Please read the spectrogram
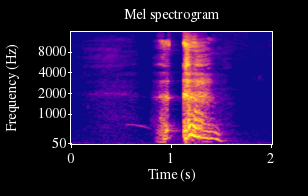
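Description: A woman clearing her throat about a second in: a short first push, then a louder, rougher one that falls in pitch.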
